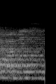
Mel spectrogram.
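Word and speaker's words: honest: Dash ऑनेस्ट मैन is trusted bye ऑल। ऑनेस्ट का ओ जैसे आपको पता है वॉवेल है, एच साइलेंट है, तो आप लिखेंगे एन।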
